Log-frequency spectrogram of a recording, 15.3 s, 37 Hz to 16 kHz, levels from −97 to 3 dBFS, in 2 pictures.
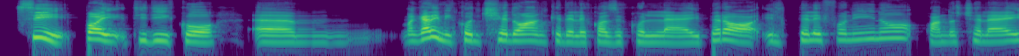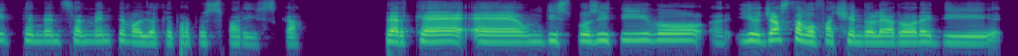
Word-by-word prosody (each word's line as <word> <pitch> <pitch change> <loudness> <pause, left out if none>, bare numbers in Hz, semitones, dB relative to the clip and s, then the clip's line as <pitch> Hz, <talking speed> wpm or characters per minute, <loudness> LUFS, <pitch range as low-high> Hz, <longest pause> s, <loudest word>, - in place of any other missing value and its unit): Sì. 315 +4 +4
Poi, 320 +7 +6
ti 205 - -8
dico, 180 -4 0 0.2
ehm, 165 - -2 0.2
magari 245 - +7
mi 185 - -4
concedo 200 +1 0
anche 195 -1 +3
delle 170 -2 -3
cose 170 -2 -4
con 170 -2 -5
lei, 160 0 -2
però 210 -4 +4
il 175 -2 -11
telefonino 220 +5 -4
quando 170 0 -3
c'è 185 +2 -8
lei, 185 +3 0
tendenzialmente, 185 0 -8
voglio 165 -2 -3
che 160 +1 -11
proprio 160 0 -11
sparisca, 155 -3 -11 0.6
perché 185 0 +3
è 175 -1 +2
un 175 +1 -6
dispositivo 205 +2 -3
ehm, - - -16
io 195 +1 -2
già 215 +2 +5
stavo 215 -5 +2
facendo 175 -1 -3
l'errore 170 +1 0
di 160 -1 -7
185 Hz, 135 wpm, -25 LUFS, 170-205 Hz, 0.6 s, magari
